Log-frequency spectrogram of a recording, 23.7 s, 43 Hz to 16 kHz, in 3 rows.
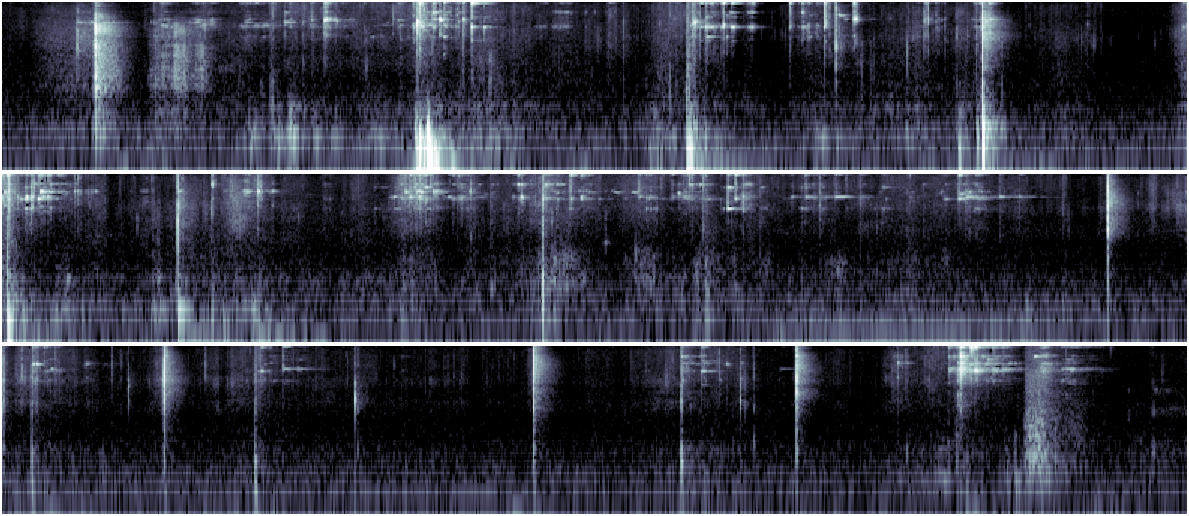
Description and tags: Snap-fasteners08
Here I tried to collect all the snap fasteners that I found at home. Most of them on jackets, one handbag with jangling balls and some snow pants.
botton, click, clothing-and-accessories, snap-fasteners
